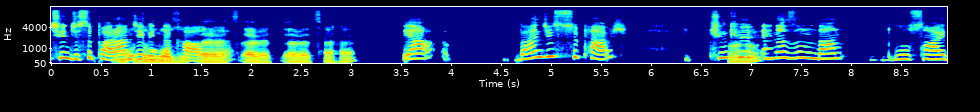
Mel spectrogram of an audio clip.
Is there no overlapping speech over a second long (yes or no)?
no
